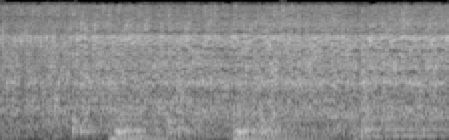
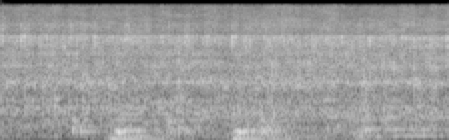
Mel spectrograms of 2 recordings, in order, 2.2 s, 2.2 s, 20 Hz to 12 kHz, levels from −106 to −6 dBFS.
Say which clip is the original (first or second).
first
